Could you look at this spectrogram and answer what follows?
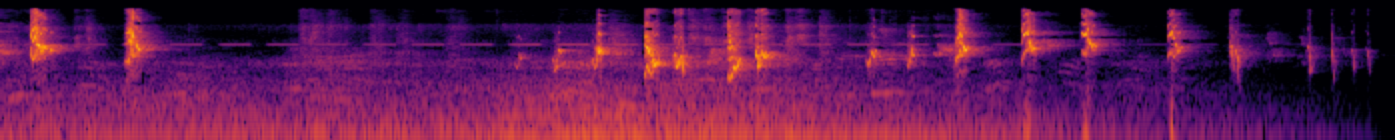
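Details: Greater green leafbird singing in the long 'roll panjang' style, said to reply to any kecial kombo: two loud piercing notes, a pause, then a rapid string of sharp chirps ending in tiny faint ticks.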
